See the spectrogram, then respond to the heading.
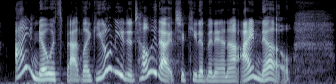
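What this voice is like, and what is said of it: Valley girl voice with uptalk. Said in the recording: “sound like a ditzy valley girl ... my uptalk and my valley girl voice ... I uptalk and slip into Valley Girl”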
